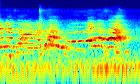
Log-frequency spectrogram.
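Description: Speech only: lively talking in high-pitched voices.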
